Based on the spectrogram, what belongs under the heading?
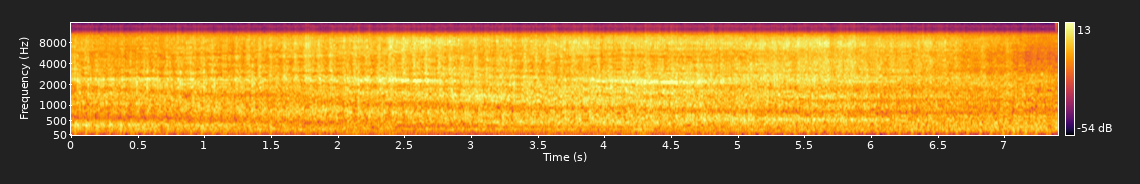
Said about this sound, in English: That's one of the many, many Huey helicopters around here. Here comes another one. We just had a whole bunch of helicopters fly over, about nine of them.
